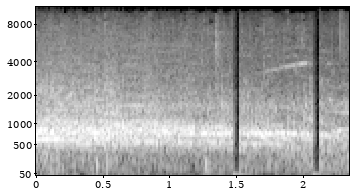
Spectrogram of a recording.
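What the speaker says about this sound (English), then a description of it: "What would the round of applause sound like if Kenya scored the winning goal in the World Cup final?" Seminar audience cheering and whooping as if for a World Cup final winning goal, a dense continuous crowd roar with a few sharp drop-outs, loud and close.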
